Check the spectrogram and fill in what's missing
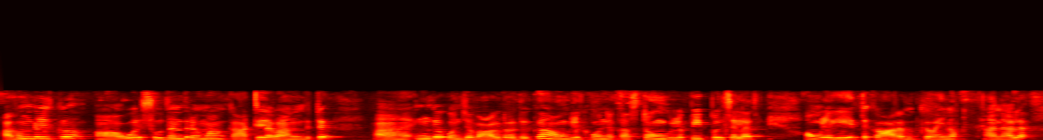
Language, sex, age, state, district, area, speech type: Tamil, female, 18-30, Tamil Nadu, Kanchipuram, urban, spontaneous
